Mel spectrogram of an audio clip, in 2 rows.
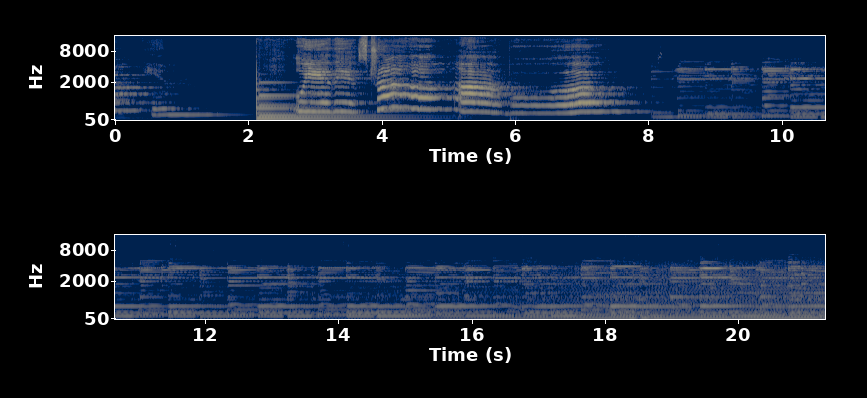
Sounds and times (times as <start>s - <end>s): Music: 0.0s - 21.3s.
